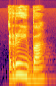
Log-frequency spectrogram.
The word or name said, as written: poisson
